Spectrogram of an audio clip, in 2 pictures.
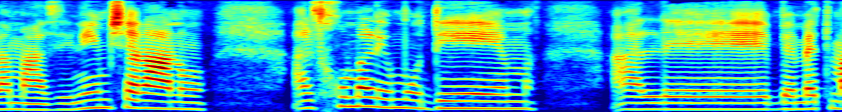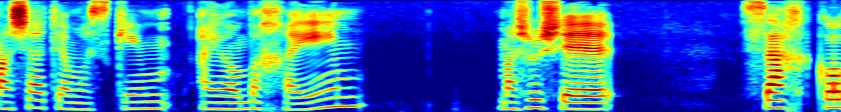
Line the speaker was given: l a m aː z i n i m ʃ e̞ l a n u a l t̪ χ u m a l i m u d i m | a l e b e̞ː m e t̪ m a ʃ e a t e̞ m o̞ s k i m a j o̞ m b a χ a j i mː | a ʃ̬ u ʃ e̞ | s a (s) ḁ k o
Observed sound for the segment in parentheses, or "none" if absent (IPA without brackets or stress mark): χ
